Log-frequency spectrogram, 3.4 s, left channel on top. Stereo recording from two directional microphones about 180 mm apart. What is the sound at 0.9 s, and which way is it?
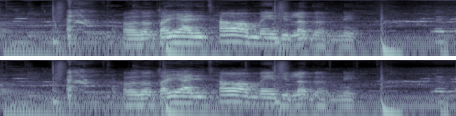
Speech, 30° left (ahead or behind).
